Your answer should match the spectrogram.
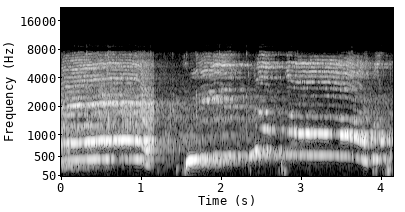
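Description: Children singing together in long held notes, with a short break about a second in.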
